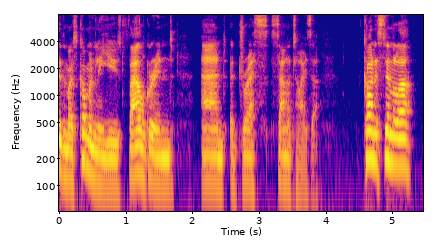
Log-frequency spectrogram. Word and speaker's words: Valgrind: So Valgrind, often mispronounced Valgrind. I assumed it was some kind of portmanteau of value grinder, but no, it's Valgrind.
